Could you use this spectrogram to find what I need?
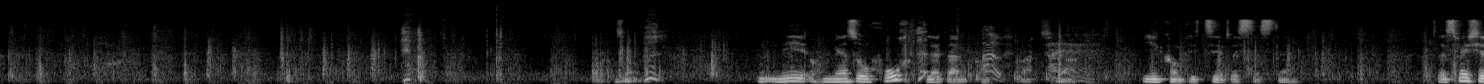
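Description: Footsteps crunch softly on dirt and wooden boards.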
